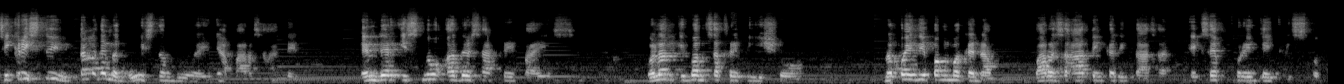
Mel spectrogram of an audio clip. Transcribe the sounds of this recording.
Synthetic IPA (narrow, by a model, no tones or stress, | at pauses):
sɪkɾist̪ɪnt̪ɐlɐɡaŋnɐɡ̚ʊwɪsnɐŋbuːhɐjɲapaːɾɐsɐʔaːt̪ɪn | ʔɛnd̪ɛɹʔɪsnoʔad̪ɛɹsakɾɪfajs | wɐlaŋʔɪbaŋsɐkɾɪfiːʃo̞ | nɐpwɛːd̪ɪpɐŋmɐɡɐnap̚ːaːɾɐsɐʔaːt̪ɪŋkɐlɪɡ̚t̪aːsɐnʔɛksɛp̚t̪̚foɾɪnkɐjkɾist̪o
